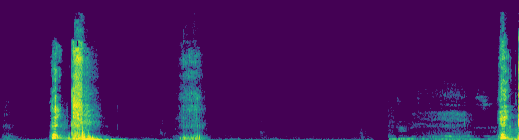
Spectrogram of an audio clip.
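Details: Three abrupt, explosive natural sneezes from a female, the first loudest, with a brief soft vocal sound before the last.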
